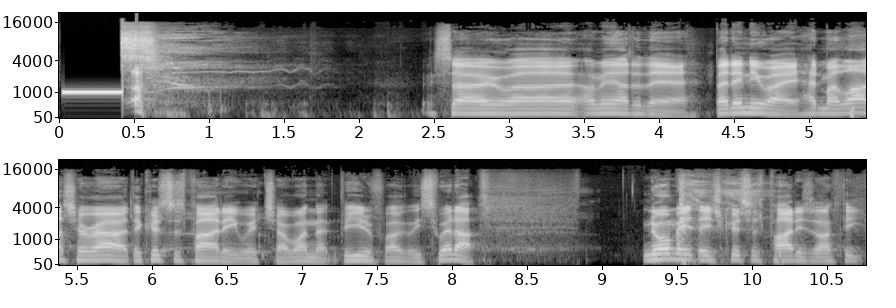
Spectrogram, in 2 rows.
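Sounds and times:
censor bleep: 0.0s - 0.5s
speech: 0.5s - 1.2s, 2.5s - 8.6s, 9.3s - 10.7s.

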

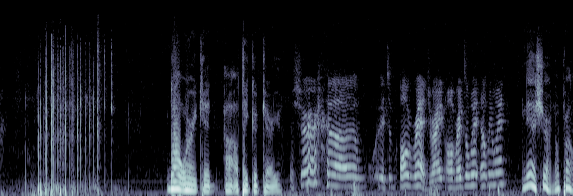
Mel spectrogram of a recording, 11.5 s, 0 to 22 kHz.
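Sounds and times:
playing cards being shuffled: 0.5s - 2.3s
speech: 3.4s - 11.4s.

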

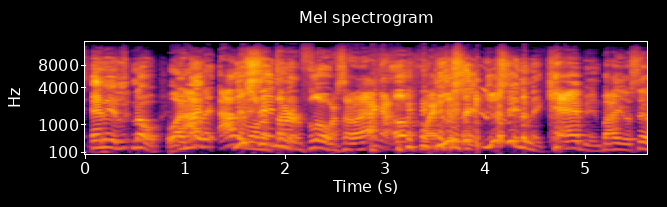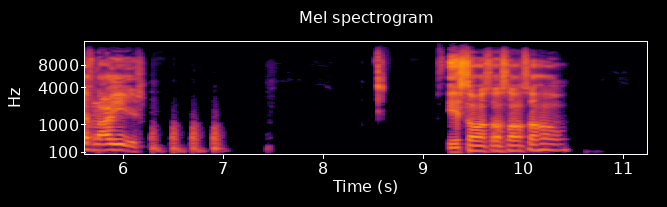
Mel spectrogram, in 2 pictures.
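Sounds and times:
laughter: 0.0s - 6.2s
speech: 0.0s - 6.4s, 9.3s - 10.5s
knocking on a door: 6.2s - 7.1s.

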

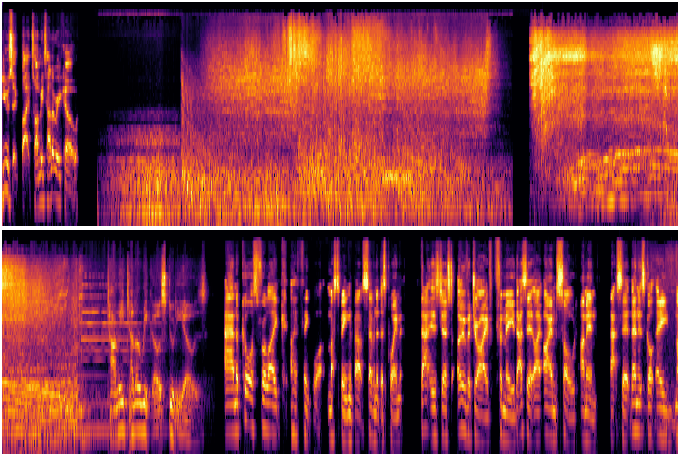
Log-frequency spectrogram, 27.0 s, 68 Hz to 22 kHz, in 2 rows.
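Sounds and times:
speech: 0.0s - 2.0s, 15.8s - 27.0s
quiet low hum: 1.9s - 4.5s
loud sudden explosion: 1.9s - 14.4s.

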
